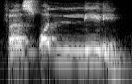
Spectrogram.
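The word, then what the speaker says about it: فَصَلِّ: फसल्लि, स्वाद को पुर पढ़ेंगे यानी मोटा पढ़ेंगे।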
